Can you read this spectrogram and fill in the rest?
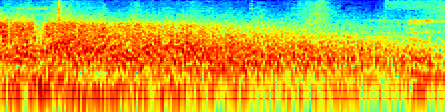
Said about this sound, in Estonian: plahvatused ees, taga, kõrval, igal pool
